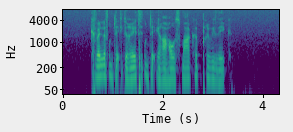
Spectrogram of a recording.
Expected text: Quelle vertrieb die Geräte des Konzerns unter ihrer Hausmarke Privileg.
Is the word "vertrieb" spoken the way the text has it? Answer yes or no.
no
